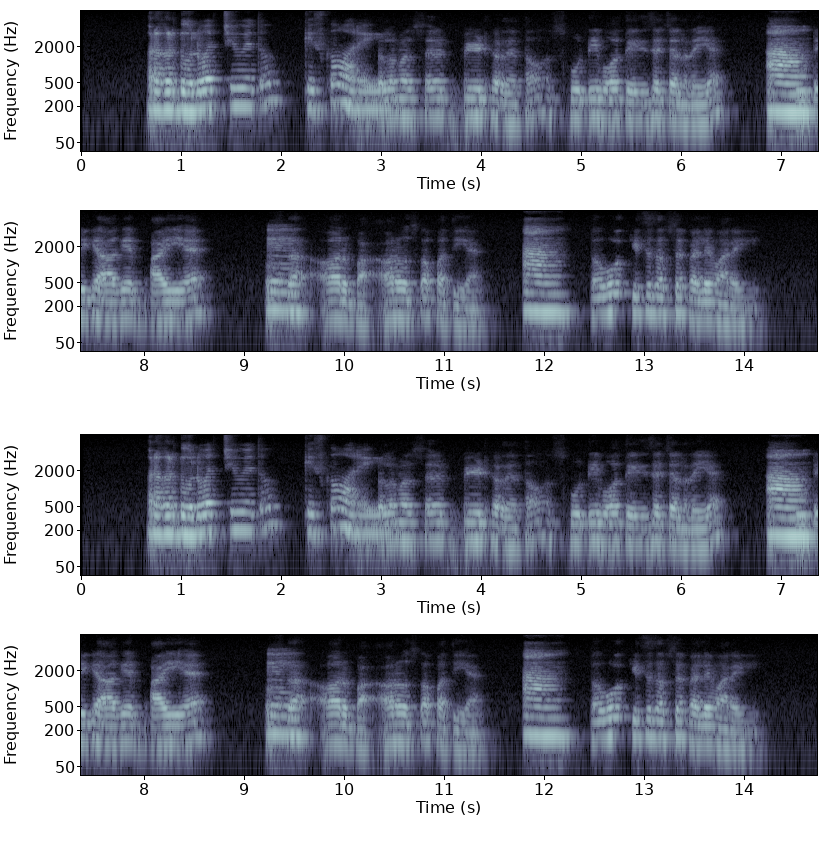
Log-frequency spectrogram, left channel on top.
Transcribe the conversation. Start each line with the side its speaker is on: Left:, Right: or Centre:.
Left: और अगर दोनों अच्छे हुए तो किसको मारेगी
Right: चलो मैं उसे रिपीट कर देता हूँ स्कूटी बहुत तेजी से चल रही है
Left: हाँ
Right: स्कूटी के आगे भाई है
Left: हम्म
Right: उसका और बा, और उसका पति है
Left: हाँ
Right: तो वो किसे सबसे पहले मारेगी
